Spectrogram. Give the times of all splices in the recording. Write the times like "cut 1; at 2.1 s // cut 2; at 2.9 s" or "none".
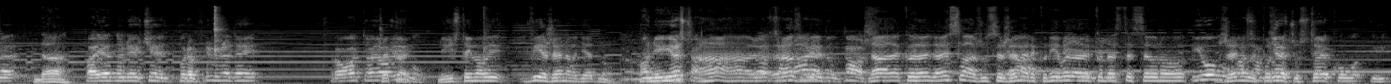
cut 1; at 12.7 s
